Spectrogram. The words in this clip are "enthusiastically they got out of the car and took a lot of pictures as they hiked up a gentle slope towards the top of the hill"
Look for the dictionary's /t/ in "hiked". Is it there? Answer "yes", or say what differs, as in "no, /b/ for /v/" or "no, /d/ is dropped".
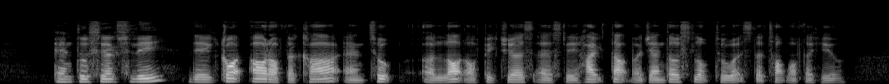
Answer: yes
